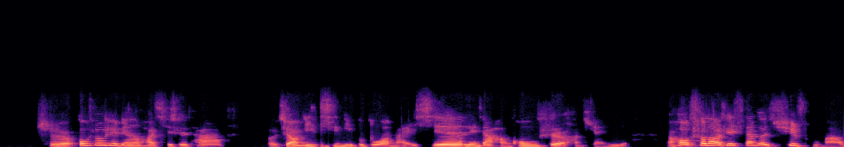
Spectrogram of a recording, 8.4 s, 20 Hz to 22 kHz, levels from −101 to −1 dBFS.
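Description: Listening to the speech recording, nothing technically wrong stood out at any point.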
